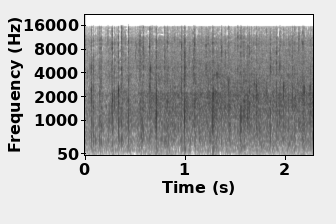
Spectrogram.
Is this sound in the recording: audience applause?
yes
